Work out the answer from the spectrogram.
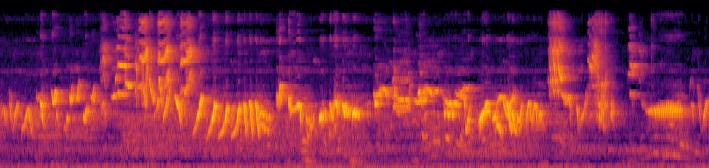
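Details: White-rumped shama outsung by a Borneo bird. A dense, continuous stream of fast, slurred warbling trills and chattering notes, with high harsh bursts near the end.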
